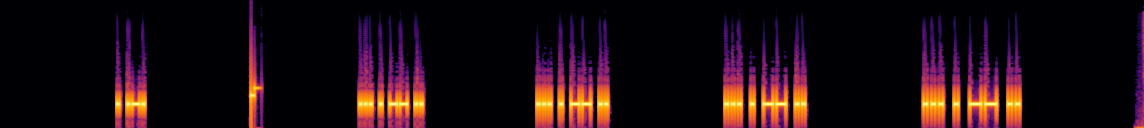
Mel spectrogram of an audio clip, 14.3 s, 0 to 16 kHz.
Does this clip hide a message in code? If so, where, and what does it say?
Yes: Morse code from 1.5 to 12.7 s, heard as a keyed tone, about 33 wpm, 700 Hz. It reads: ER SEMI SEMI SEMI SEMI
